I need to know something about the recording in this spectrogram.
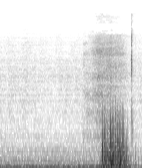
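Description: Car engine idling, a steady low hum heard from inside the cabin, with a brief loud vocal sound near the end.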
